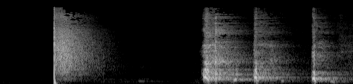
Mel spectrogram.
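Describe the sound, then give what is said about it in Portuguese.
Four sharp coughs: one on its own, then a pause followed by three more in quick succession, each with a harsh, breathy tail. “Desculpa, já peço desculpa antecipada porque você vai ouvir algumas tossidas às vezes, tá?”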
